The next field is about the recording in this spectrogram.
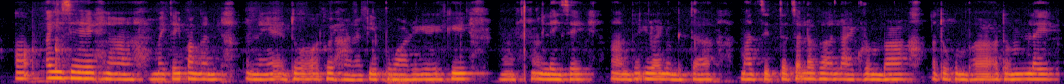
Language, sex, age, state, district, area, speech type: Manipuri, female, 30-45, Manipur, Thoubal, rural, spontaneous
